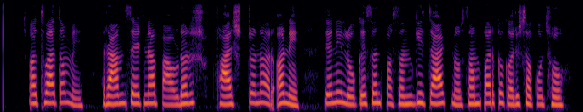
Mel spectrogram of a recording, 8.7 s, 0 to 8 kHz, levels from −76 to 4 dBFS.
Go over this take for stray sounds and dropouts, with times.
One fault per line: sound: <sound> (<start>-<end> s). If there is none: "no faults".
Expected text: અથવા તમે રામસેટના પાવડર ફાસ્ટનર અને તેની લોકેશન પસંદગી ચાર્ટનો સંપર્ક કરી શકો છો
no faults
